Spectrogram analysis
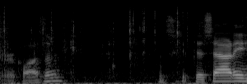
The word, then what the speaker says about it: Rayquaza: I was saying Rayquaza. That's how you say it, right? Rayquaza.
